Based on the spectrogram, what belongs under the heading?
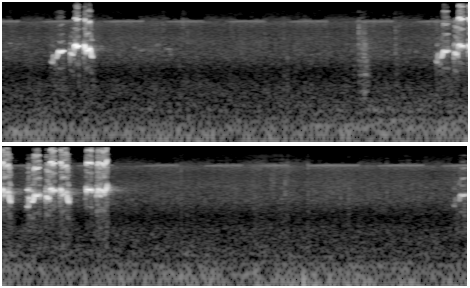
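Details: Sooty-headed bulbul in full, lively song: a short bubbly phrase, then after a pause a longer run of rapid, rich warbled notes in quick succession, with a steady high whine faintly behind.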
